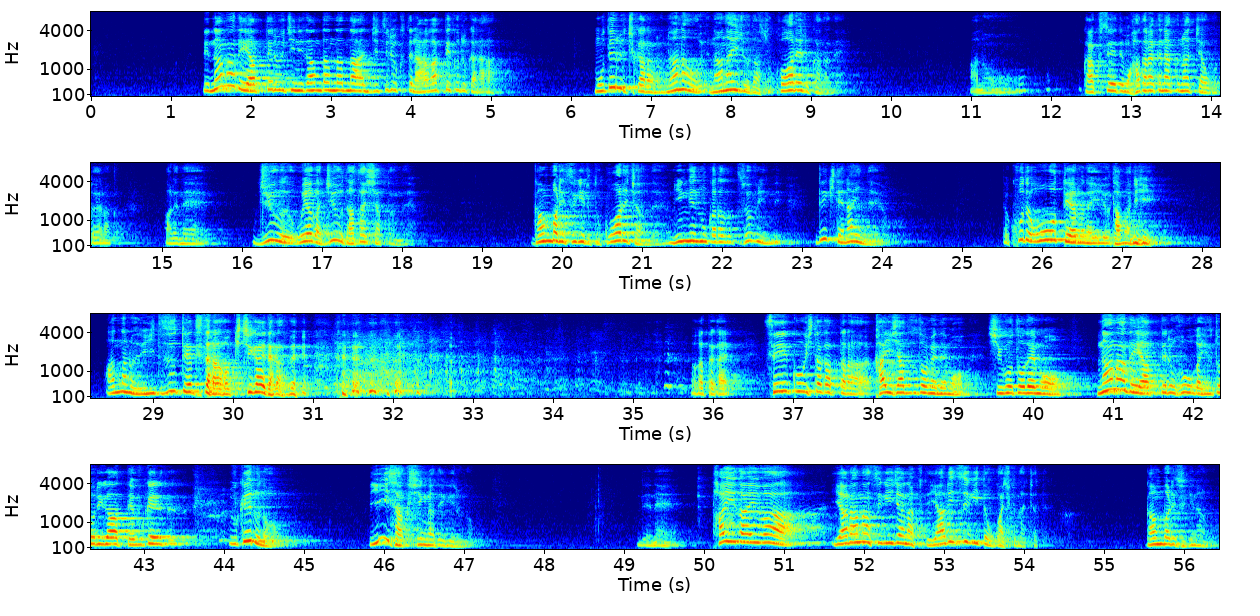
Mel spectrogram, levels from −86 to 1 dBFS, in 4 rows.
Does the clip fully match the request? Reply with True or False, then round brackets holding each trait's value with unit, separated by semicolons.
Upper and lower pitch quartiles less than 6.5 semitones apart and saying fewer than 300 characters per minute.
True (5.3 semitones; 265 characters per minute)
